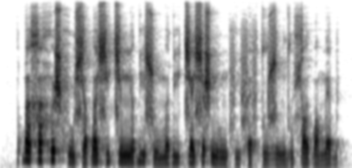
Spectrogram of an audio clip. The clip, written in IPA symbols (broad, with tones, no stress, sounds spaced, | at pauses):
ɓ ɐ˦ x ɐ˦ h ɯ˦ ʂ f u˨ ɕ ɐ˨ ɓ ɐ˦ ɕ i˦ t͡ɕ ɘ˦ ɲ ə˦ ɠ i˦ ɬ u˨ m ə˦ ɗ i˦ t͡ɕ ɛ˦ ɕ ə˦ ʂ ɲ u˨ ŋ f i˨ f ɛ˨ f t u˨ ɮ ɯ˨ ŋ d u˦ ç ɒ˦ ə̯ ɓ ɒ˨ m ɛ˦ b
